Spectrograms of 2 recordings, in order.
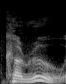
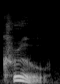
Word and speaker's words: Crewe: The French headmistress pronounced the student's name Carew instead of Crewe.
